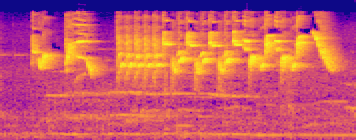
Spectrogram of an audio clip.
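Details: A royal goldfinch's continuous, bubbling song of fast, high twittering and buzzy trills running for about three seconds, with a faint hum underneath.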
